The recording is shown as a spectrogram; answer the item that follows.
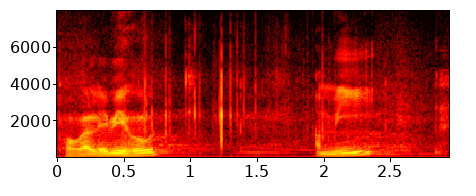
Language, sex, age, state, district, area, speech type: Assamese, male, 60+, Assam, Barpeta, rural, spontaneous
